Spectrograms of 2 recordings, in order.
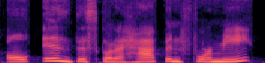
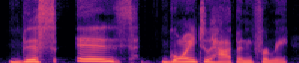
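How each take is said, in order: First: It sounds like an unsure, doubtful question. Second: It sounds like a firm, confident statement.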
